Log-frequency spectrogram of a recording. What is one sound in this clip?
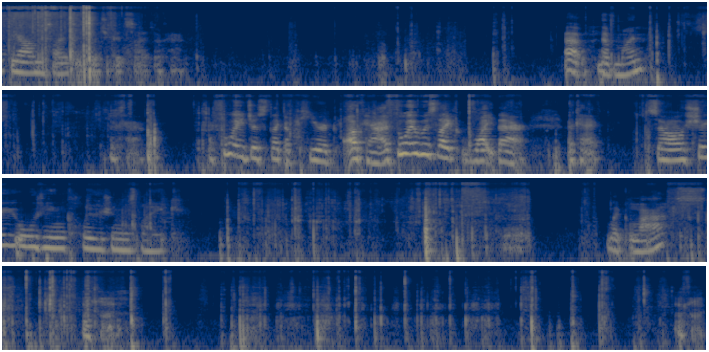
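Stiff cardboard and paper rustle and scrape under handling.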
